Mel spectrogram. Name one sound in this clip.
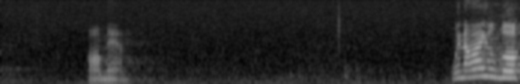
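A middle-aged man speaks slowly and calmly into a microphone, pausing between phrases.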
